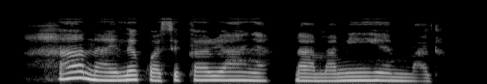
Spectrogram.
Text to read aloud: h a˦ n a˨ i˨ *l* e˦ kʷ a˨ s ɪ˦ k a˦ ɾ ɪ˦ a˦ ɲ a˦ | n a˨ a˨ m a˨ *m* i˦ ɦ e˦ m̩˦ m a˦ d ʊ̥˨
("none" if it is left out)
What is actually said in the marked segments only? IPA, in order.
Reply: l, m

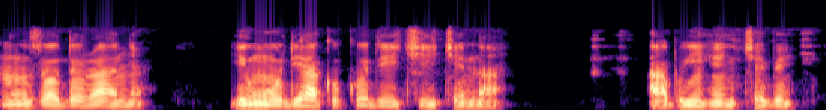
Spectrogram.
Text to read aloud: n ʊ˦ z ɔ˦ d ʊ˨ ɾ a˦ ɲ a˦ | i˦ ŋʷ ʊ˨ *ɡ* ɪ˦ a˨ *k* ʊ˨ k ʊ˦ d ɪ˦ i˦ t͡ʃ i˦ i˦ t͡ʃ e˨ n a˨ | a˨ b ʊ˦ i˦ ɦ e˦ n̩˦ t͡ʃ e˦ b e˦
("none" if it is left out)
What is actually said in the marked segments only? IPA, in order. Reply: d, k

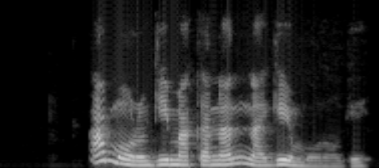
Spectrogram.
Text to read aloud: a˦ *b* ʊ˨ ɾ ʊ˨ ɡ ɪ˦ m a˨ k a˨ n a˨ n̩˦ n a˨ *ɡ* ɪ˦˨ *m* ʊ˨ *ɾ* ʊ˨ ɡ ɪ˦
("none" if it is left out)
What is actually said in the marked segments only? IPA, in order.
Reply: m, ɡ, m, ɾ

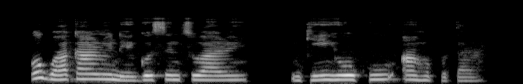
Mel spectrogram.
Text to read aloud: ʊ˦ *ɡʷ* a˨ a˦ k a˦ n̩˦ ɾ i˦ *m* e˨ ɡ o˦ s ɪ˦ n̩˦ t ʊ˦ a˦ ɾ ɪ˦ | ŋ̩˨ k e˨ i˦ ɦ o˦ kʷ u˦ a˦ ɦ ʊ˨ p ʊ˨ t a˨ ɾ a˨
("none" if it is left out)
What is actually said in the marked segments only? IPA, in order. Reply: ɡʷ, n

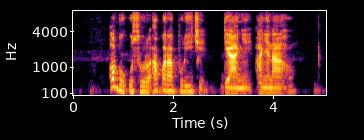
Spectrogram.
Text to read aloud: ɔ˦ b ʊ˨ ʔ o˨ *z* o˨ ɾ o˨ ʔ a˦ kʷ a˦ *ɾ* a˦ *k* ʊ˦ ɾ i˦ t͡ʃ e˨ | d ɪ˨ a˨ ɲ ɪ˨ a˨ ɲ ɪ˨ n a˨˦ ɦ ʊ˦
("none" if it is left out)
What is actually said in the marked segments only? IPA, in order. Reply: s, ɾ, p

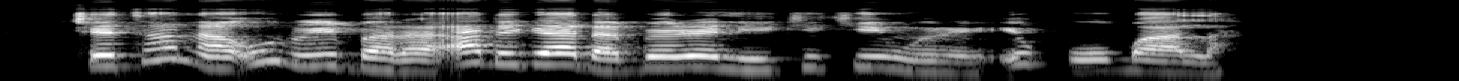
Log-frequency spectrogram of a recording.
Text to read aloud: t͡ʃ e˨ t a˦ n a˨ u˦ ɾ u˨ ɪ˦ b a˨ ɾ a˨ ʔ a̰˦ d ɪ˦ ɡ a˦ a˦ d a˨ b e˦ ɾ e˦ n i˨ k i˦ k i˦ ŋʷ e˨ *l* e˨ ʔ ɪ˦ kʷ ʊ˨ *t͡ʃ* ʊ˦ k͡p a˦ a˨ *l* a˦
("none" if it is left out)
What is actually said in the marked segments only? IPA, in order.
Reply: ɾ, none, l

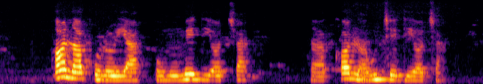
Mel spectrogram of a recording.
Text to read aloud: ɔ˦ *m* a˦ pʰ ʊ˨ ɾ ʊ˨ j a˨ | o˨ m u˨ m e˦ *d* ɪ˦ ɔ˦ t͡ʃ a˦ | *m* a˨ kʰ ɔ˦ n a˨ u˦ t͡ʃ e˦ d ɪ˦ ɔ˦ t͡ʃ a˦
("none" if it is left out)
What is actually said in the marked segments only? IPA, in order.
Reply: n, d, n

